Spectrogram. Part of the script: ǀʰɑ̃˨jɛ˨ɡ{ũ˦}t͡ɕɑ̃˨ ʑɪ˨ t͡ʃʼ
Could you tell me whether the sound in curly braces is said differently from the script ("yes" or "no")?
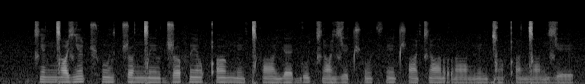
yes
